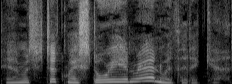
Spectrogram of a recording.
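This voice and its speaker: A woman chats on an ASMR stream with playful, slangy asides. Her voice is relaxed and close-sounding, very dry, with faint music behind it. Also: high voice, fast, no echo. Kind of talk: soft casual ASMR stream chat.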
